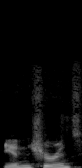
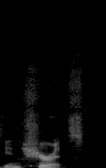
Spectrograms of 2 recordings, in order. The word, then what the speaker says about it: insurance: And for those of you listening from the North, when he says insurance, he means insurance. So he's putting the emphasis on the wrong syllable.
